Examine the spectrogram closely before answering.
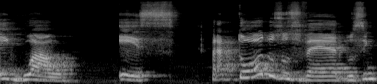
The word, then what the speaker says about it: es: Olha a pronúncia, pessoal, não é es, es. A letra E em espanhol, ela é fechada, é E, não é é. Não existe essa fonética é. É sempre E.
